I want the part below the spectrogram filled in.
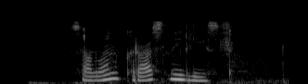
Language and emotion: Russian, neutral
